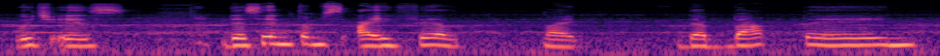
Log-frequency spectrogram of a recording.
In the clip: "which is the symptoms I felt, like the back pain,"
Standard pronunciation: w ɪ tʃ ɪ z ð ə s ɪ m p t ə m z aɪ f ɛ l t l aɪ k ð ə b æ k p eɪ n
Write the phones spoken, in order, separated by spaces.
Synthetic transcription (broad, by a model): w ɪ tʃ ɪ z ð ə s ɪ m t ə m s aɪ f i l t l aɪ k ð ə b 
